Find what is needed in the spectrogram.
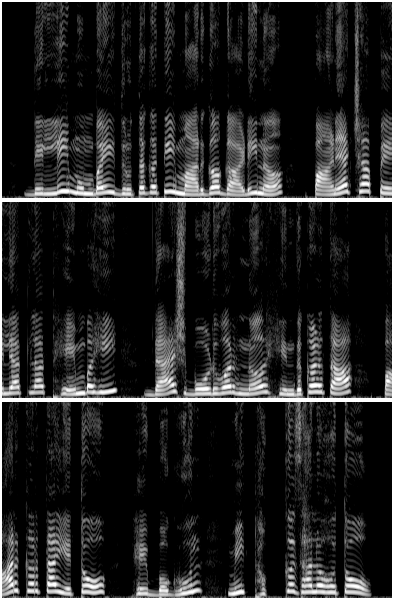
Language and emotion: Marathi, surprised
